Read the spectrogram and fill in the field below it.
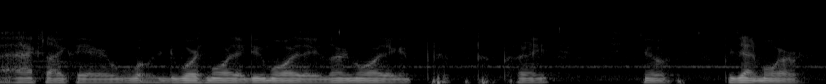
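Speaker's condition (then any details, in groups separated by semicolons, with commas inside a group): Parkinson's disease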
